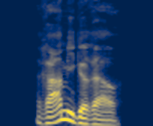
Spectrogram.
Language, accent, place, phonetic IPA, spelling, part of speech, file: German, Germany, Berlin, [ˈʁaːmɪɡəʁɐ], rahmigerer, adjective, De-rahmigerer.ogg
- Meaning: inflection of rahmig: 1. strong/mixed nominative masculine singular comparative degree 2. strong genitive/dative feminine singular comparative degree 3. strong genitive plural comparative degree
